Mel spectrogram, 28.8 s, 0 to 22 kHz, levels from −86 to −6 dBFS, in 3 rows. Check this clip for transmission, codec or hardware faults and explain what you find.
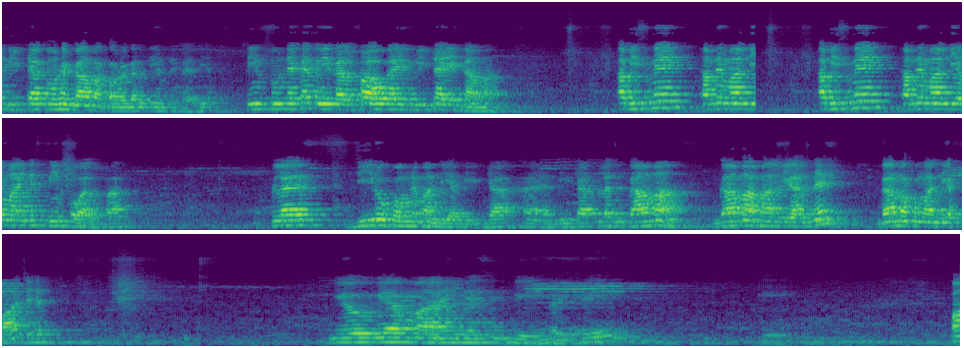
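Two faults are present. From 7.52 to 9.52 s a stream segment is repeated: the player queued the same chunk twice, so about 2 s of audio replays after a small blip at the jump back. From 19.80 s to the end there's a time-stretched section, likely from software stretching the audio to about 0.53 times its speed while holding pitch. It sounds abruptly slower and drags.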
